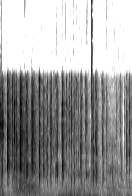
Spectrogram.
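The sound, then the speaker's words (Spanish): Rapid, irregular clicking of keys on a hard, loud-sounding computer keyboard, picked up by a good microphone, with crisp bright taps continuing steadily throughout and no voices. “Ok, entonces se escucha mi teclado no es porque lo tecleé fuerte.”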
